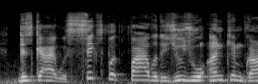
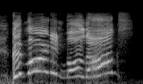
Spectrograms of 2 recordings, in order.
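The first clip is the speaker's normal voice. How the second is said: much higher, shouted announcer greeting; shouting; slower than usual. A narrator's reading. Boy host shouting hello to the whole school. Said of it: "After shouting".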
